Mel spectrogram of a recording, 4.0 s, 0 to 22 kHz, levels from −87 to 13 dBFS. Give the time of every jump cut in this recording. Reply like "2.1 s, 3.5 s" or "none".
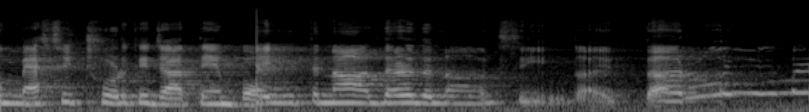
1.3 s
